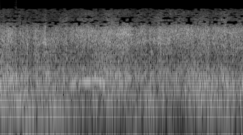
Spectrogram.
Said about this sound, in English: Then at a word from the masked man, the first explosion was set off.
